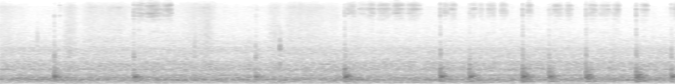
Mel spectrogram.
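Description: A pen or chalk writes the coulomb symbol and name on paper or a board, giving faint scratchy strokes with regular sharp taps as each letter is marked, quiet and close.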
